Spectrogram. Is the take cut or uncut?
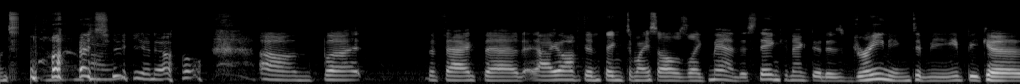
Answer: uncut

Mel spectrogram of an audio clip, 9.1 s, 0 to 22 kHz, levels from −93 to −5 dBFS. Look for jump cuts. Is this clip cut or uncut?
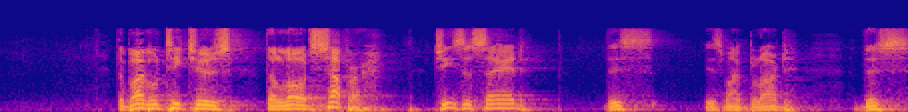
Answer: uncut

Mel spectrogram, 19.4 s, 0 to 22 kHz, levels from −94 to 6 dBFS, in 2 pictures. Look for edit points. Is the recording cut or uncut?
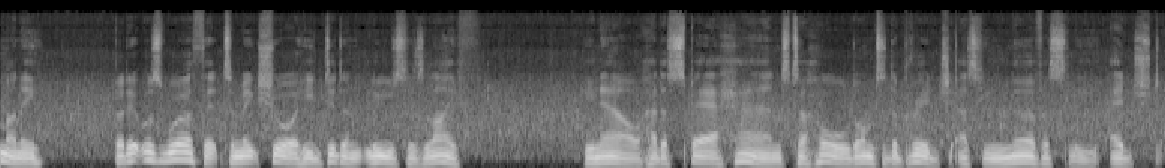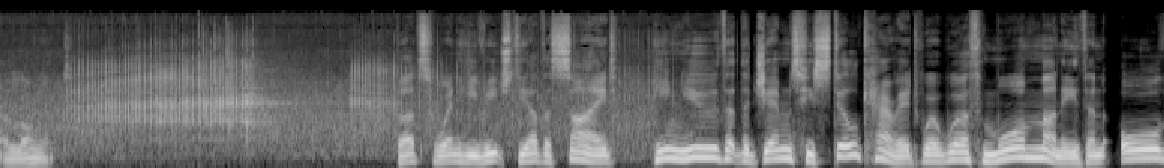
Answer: uncut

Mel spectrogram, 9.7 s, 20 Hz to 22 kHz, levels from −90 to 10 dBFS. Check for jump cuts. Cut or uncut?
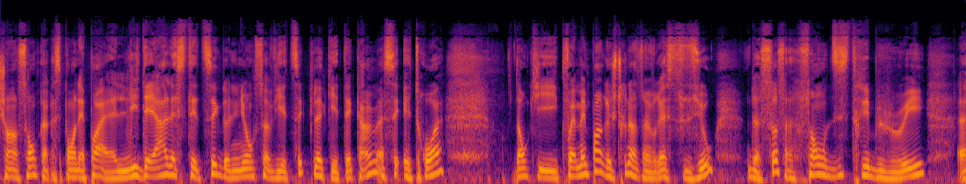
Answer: cut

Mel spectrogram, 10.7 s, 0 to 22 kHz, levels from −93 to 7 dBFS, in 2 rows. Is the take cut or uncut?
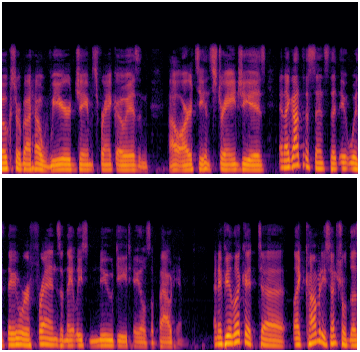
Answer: uncut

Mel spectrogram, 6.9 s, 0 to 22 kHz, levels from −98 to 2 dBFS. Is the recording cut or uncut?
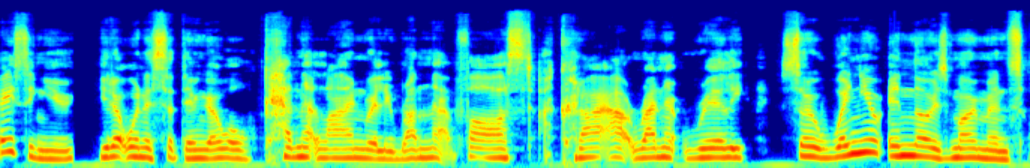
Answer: cut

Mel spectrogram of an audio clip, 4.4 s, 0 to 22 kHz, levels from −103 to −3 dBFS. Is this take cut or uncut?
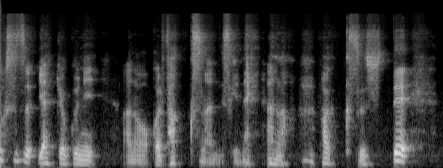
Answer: uncut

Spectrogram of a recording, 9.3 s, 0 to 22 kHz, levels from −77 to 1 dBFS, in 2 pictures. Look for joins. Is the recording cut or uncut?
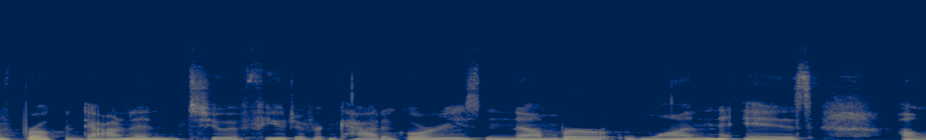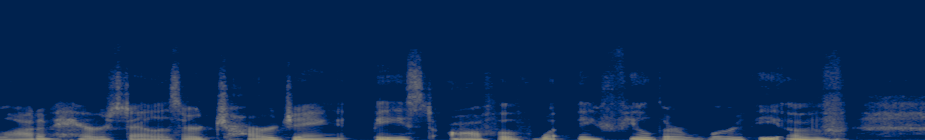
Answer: uncut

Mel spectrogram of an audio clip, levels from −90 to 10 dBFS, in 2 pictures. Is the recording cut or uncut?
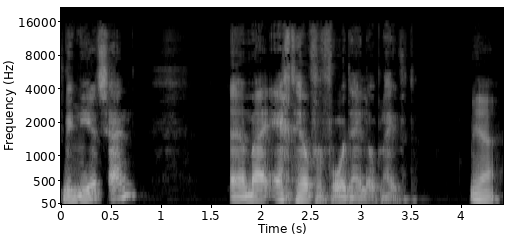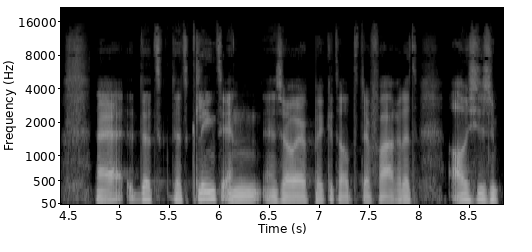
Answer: uncut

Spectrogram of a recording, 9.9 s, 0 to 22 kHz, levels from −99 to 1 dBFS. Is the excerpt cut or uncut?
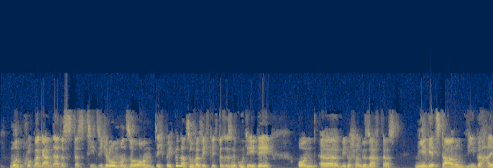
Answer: uncut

